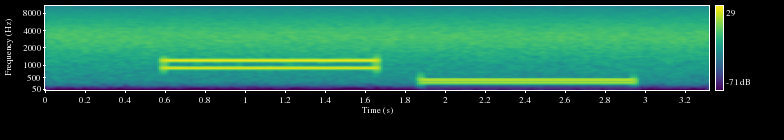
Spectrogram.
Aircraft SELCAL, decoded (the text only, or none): LQ-AD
